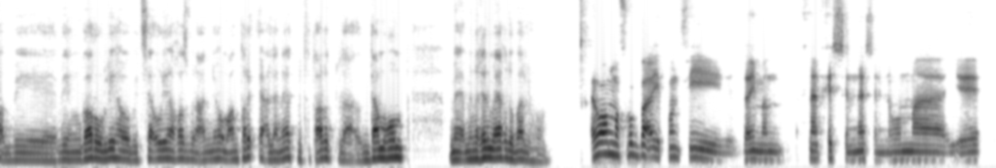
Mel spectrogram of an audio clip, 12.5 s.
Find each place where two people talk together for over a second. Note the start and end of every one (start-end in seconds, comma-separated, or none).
none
